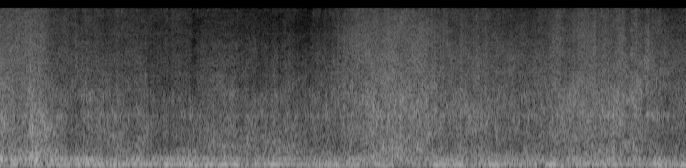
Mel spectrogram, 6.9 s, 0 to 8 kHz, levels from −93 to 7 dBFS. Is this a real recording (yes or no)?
no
